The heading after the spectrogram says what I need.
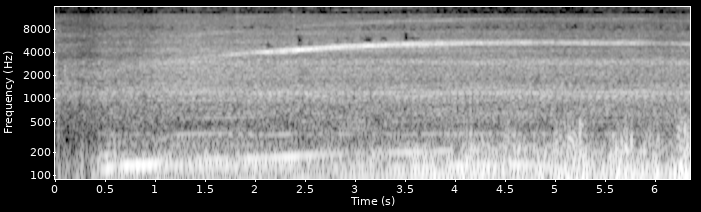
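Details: Ford 6.0 Powerstroke King Ranch idling with a new KC Stage 2 10-blade VGT turbo during the relearn: over a deep diesel idle a thin high whistle climbs as the vanes close, then settles to a deeper tone as they open. Normal turbo whistle.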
